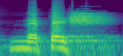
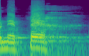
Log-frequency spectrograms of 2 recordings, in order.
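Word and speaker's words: נפש: Por favor, escríbanla en el hebreo, es nepesh o nepej, como se pronuncia.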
